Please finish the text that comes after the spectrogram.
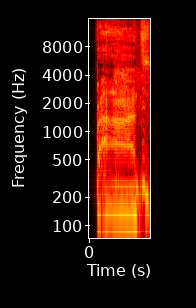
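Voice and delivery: France said the French way, nasal fron; imitating a French accent on France; a hint of fake French; mock French France. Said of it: "walking around the streets saying".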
